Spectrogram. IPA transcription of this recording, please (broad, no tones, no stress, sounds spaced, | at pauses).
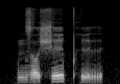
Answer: n z ʌ ʃ e pʰ ɪ r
